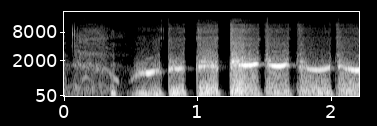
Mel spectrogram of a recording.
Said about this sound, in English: Most people can't whistle well.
